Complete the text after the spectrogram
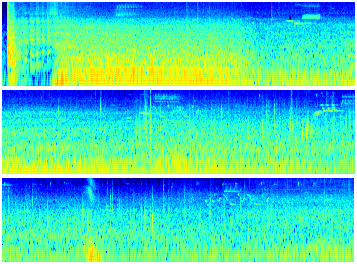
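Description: A pickup truck engine runs with a steady low hum.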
